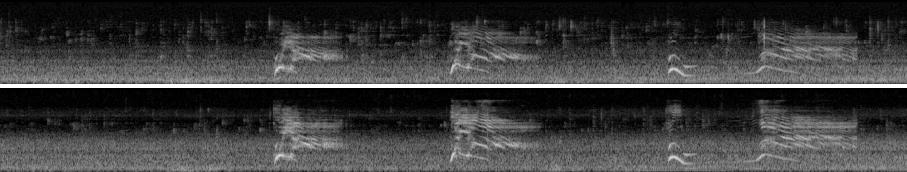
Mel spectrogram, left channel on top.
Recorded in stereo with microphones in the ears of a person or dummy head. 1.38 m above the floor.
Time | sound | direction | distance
0.0 | a vehicle | 55° right (ahead or behind) | ?
2.7 | a shout | 80° right | ?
